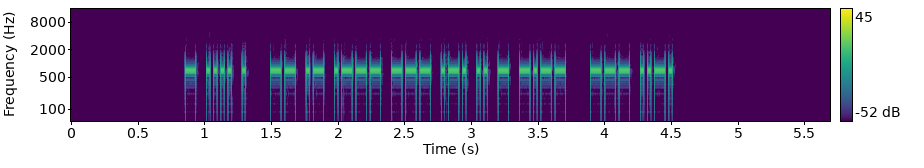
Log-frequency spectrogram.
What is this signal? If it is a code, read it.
Morse code, heard as a keyed tone, about 44 wpm, 700 Hz. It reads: THE MAJORITY OF
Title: Sets of 3 Words 45wpm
